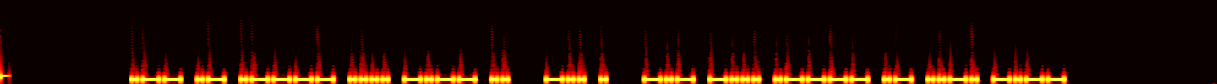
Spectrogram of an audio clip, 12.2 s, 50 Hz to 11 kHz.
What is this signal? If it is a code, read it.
Morse code, heard as a keyed tone, about 22 wpm, 700 Hz. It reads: WA1HYI DE KB1AFY
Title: USA Callsign DE Callsign - 6 Characters - 22wpm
